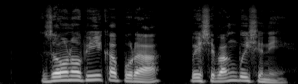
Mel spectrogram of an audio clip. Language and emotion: Bodo, neutral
